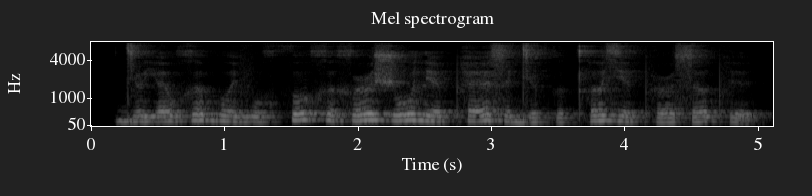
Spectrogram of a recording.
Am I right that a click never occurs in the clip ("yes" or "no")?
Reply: yes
